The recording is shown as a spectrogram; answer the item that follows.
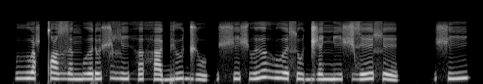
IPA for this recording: ð u ʃ tˤ e z ɐ ŋ u ə̯ ɾ ɵ ʃ ɮ i h ɐ h a bʲ u d͡ʒ u | ʃ i ʃ ð ɨ ə̯ ɦ u ə̯ s u d͡ʒ a ɲ i ʃ z e ɬ e | ʃ i

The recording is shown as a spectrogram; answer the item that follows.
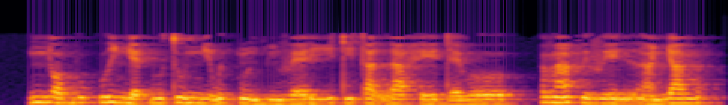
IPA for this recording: ɲ ɔ˦˨ b u˦˨ kʷ iː˦ ɲ ɛ˨ ɓ u˨ t u˦ ɲ ɪ˨ w ɪ˦ kʷ ĩ˨ b ĩ˨ β ɛ˨˦ ɾ iː˨˦ t i˨ t a˦ r a˦ h eː˦ d ɛ˨ β oː˦ | β ã˦ f ɪ˨ v eː˨ n r ã˨ ɲ a˦ m

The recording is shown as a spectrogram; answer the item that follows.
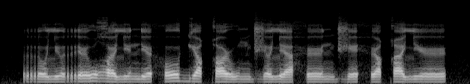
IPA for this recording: r o lʲ o r ø w ʁ œ lʲ ø n ɾʲ œ h o ɡʲ œ q ə˞ w n d͡ʒ ə lʲ a h ø n d͡ʒ e h ø q e lʲ ø

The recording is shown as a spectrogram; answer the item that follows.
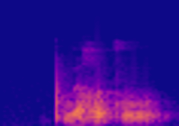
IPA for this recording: pʼ u ə̯ ʁ u kʼ o

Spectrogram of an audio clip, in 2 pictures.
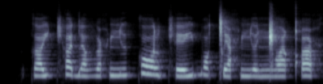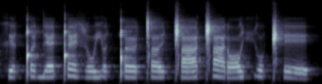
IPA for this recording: k ɐ j cʰ ɐ d ɐ v ɵ ħ ɲ ɨ k ɔ l cʰ e j b ɔ ǀ e ħ ɲ ə ɪ̯ ŋ͡ǁ ɔ ɪ̯ qʼ o ħ xʲ ɐ ǃ ə d ɛ ǃ ɛ z o j ə ǃ œ ǀ ɐ ɪ̯ ǁ a ǁ a ɾ ɔ ç o ǁʰ e

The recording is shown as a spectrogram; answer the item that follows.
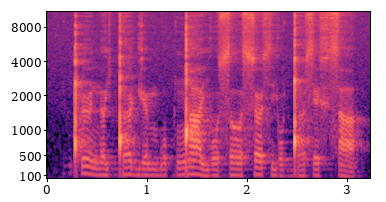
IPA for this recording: ǃʼ ø n ə j ɡ͡ǃ œ ɡʲ œ m b o k ŋ͡ǃ a j o s ɤ s œ s j o ɡ͡ǃ œ s e x s a

